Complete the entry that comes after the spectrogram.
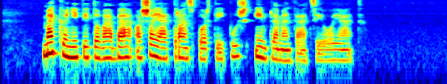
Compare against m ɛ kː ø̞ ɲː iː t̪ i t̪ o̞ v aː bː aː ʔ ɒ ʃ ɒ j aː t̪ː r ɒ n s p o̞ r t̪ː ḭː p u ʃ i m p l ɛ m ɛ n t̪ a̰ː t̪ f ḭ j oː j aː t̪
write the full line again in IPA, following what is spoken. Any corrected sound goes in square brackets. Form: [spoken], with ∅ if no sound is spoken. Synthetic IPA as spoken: m ɛ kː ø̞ ɲː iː t̪ i t̪ o̞ v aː bː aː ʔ ɒ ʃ ɒ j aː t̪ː r ɒ n s p o̞ r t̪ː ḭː p u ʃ i m p l ɛ m ɛ n t̪ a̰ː t̪ [s] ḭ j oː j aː t̪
